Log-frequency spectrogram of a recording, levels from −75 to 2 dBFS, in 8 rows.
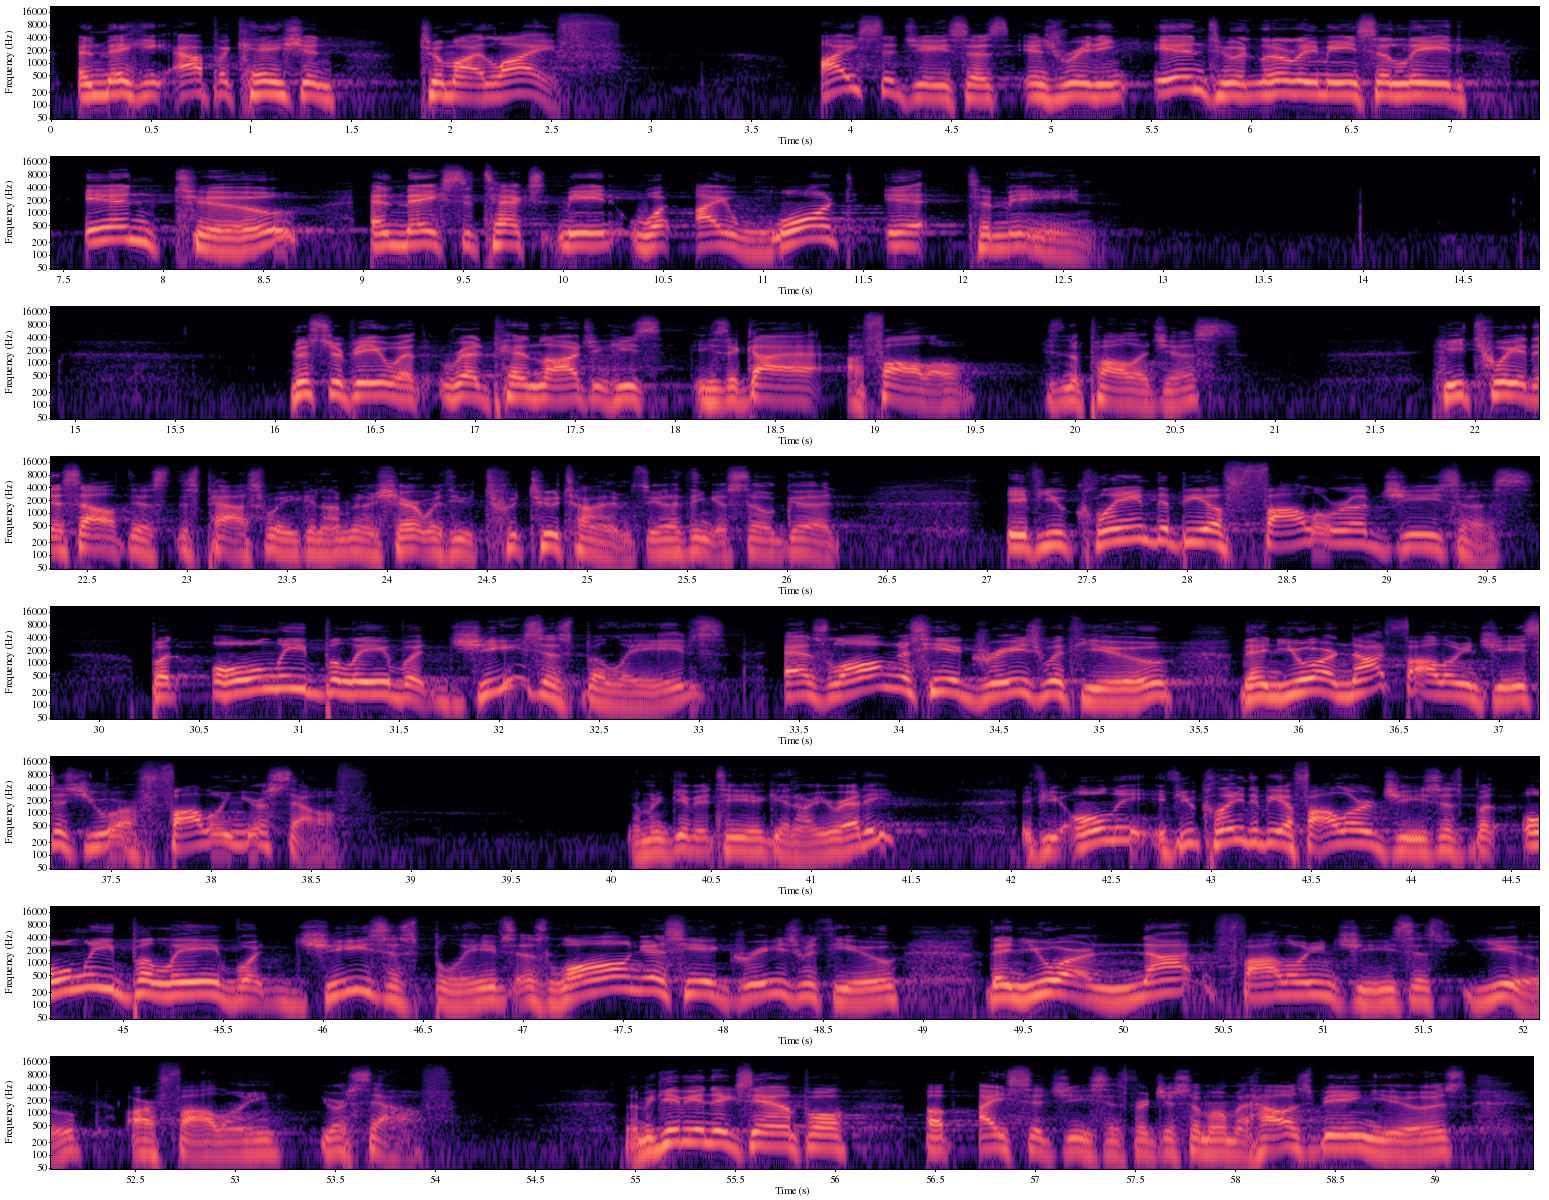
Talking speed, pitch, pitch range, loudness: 165 wpm, 160 Hz, 130-185 Hz, -21 LUFS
